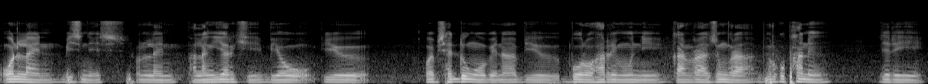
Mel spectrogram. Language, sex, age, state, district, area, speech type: Bodo, male, 18-30, Assam, Chirang, urban, spontaneous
